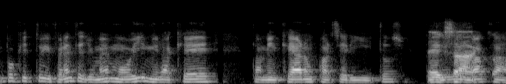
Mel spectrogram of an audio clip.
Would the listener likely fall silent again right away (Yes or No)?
No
